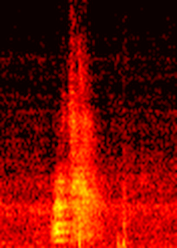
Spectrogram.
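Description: A single sharp sneeze burst followed by a brief snort, from a small animal; an ordinary sneeze.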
